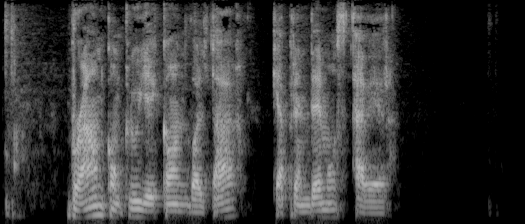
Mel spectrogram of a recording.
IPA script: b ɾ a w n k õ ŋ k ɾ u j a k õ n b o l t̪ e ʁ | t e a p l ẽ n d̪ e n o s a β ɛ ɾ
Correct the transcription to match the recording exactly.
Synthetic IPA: b ɾ a w n k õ ŋ k l u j e k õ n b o l t̪ a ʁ | k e a p ɾ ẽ n d̪ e m o s a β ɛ ɾ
